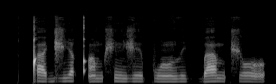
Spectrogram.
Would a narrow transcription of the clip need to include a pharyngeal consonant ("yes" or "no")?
no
